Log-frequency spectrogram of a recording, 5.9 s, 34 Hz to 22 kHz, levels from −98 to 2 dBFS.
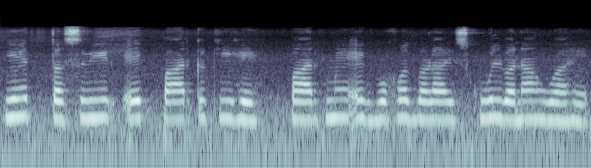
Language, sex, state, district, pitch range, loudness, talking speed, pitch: Hindi, female, Punjab, Fazilka, 220-235 Hz, -15 LUFS, 150 wpm, 225 Hz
